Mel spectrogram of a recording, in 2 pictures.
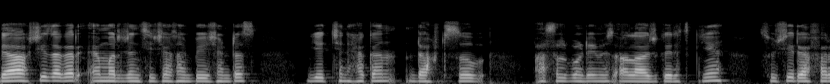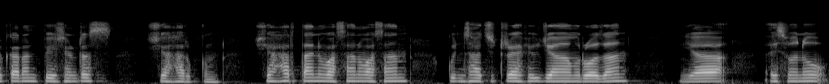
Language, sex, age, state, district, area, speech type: Kashmiri, male, 18-30, Jammu and Kashmir, Pulwama, rural, spontaneous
